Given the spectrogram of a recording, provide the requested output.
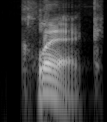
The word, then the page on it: click: American English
